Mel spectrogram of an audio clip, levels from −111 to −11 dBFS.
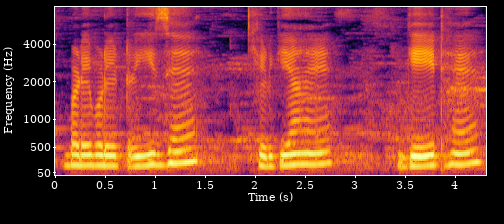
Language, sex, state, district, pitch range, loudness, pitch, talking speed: Hindi, female, Punjab, Pathankot, 175-215 Hz, -16 LUFS, 185 Hz, 110 wpm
